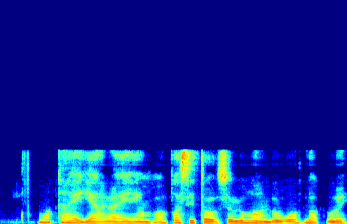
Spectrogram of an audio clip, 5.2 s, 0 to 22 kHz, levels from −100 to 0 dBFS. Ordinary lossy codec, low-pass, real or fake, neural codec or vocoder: MP3, 64 kbps; 7.2 kHz; fake; codec, 16 kHz, 1 kbps, FunCodec, trained on LibriTTS, 50 frames a second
